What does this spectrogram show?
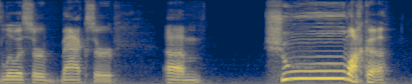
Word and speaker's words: Schumacher: I think it was Jer I think it was Clarkson actually uh pronounced uh Michael Schoecker's last name as Shuaka.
